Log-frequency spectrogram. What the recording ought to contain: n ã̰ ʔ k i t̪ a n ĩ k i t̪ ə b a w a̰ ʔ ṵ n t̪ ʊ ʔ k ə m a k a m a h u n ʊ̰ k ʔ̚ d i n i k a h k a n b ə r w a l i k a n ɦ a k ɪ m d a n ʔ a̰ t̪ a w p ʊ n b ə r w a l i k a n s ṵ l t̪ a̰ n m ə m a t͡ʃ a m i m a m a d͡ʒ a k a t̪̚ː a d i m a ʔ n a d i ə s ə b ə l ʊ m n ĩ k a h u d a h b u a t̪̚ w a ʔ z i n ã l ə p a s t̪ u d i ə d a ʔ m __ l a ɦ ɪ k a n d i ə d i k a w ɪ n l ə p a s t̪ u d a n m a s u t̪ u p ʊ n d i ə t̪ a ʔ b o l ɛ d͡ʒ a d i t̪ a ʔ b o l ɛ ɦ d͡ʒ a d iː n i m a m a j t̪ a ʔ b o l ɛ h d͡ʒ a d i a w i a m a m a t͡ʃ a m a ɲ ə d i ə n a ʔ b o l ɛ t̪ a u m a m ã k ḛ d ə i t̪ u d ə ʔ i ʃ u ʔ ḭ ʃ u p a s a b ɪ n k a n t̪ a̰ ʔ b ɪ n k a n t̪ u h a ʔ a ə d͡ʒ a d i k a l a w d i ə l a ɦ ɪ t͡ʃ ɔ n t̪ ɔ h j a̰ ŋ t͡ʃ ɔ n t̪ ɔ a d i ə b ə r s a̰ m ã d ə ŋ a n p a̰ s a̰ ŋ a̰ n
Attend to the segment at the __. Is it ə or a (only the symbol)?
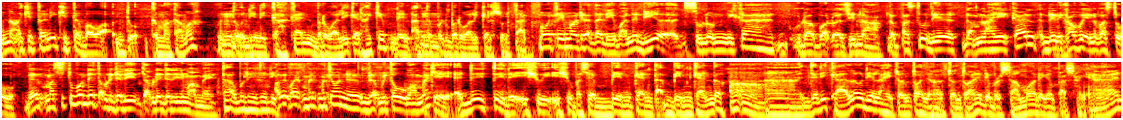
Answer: ə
